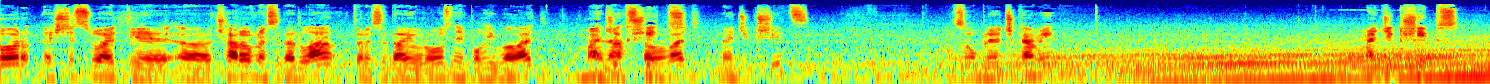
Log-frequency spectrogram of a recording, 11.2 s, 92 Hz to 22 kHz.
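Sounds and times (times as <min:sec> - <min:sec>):
speech: 0:00.0 - 0:06.2, 0:07.1 - 0:08.2, 0:10.2 - 0:11.1
car engine revving heard from inside the cabin: 0:06.3 - 0:11.1.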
